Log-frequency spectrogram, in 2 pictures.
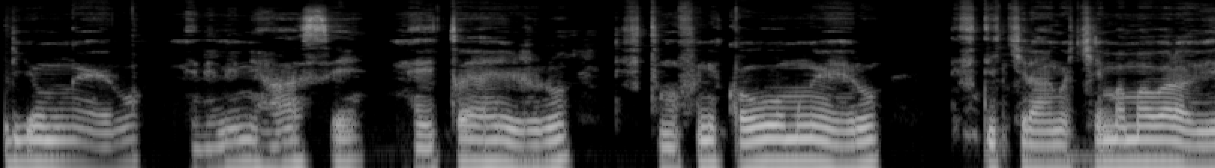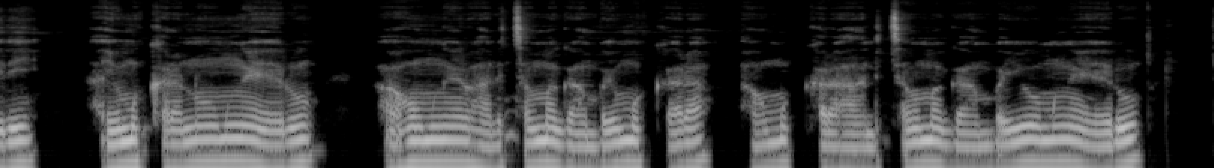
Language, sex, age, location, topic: Kinyarwanda, male, 25-35, Kigali, health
